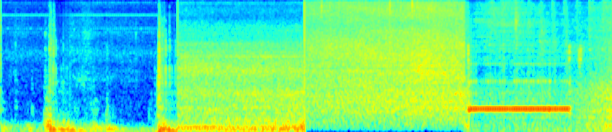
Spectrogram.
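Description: Thuds of a car door as someone gets in and shuts it, a low rumble for about a second and a half, then a single steady telephone ringing tone of about a second, heard through the car's hands-free phone as a call is placed.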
